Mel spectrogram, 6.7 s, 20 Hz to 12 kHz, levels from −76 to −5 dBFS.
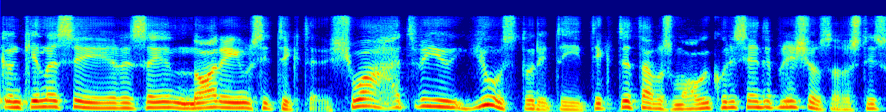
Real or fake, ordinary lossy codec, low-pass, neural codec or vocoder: fake; MP3, 64 kbps; 7.2 kHz; codec, 16 kHz, about 1 kbps, DyCAST, with the encoder's durations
